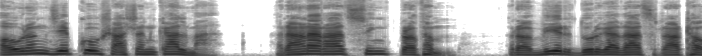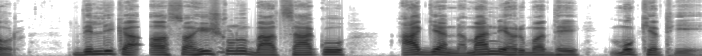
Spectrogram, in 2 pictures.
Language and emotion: Nepali, neutral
